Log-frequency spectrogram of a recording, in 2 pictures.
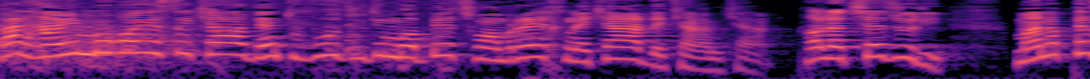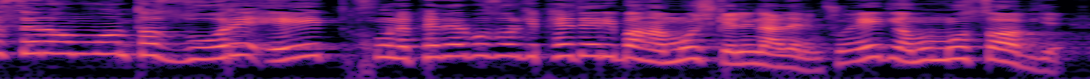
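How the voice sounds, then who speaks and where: Stand-up contestant: man, twenties, Isfahani Persian accent, unusually high voice. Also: very animated, a bit bright. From Isfahan, Iran. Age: 20s. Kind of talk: stand-up storytelling in a radio contest.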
